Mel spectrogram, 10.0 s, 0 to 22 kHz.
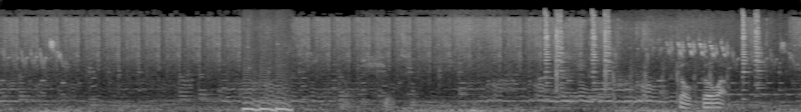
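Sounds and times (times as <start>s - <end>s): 
video game wasps buzzing: 0.0s - 10.0s
busy video game sound effects: 3.0s - 3.7s
speech: 8.5s - 9.2s.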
